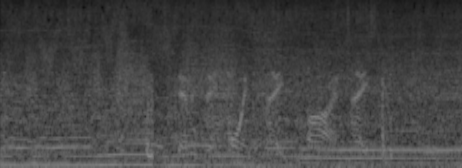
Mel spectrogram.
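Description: Dirt late model race car engine on a Volusia Speedway dirt oval in iRacing, a steady droning engine note with revs rising and falling and sliding tire sounds, under a voice speaking briefly.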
